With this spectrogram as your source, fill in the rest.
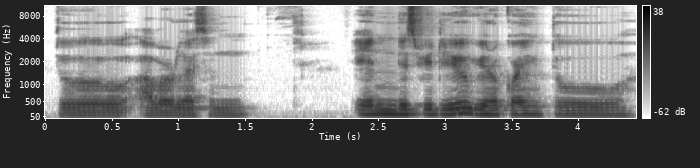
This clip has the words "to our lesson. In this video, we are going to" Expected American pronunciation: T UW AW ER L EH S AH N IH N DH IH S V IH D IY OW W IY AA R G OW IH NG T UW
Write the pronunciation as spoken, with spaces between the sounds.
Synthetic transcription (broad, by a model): T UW AW ER L EH S AH N IH N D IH S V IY D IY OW W IY AA R G OW IH NG T UW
